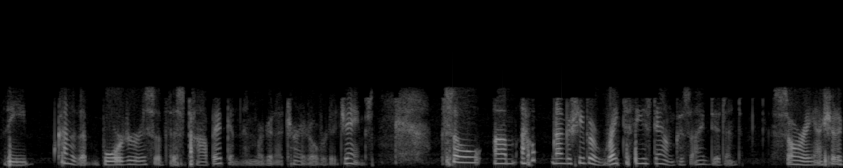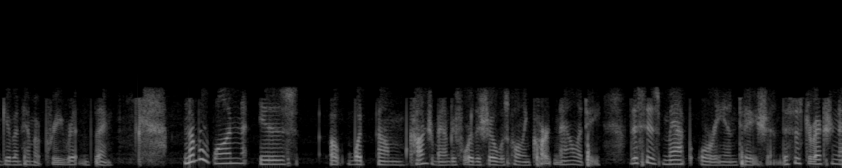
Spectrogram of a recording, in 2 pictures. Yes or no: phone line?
yes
